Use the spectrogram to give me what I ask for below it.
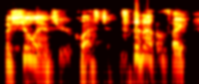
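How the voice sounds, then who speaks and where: A woman vocal artist being interviewed, telling her story casually and lively, acting out what people said, with a deep, soulful voice. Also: fast talker, slightly rough, dull audio. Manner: animated, acts out quoted voices.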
